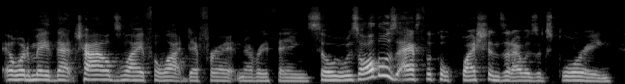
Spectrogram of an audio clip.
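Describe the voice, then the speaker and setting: An American woman speaks as a guest in a casual conversation. She tells stories candidly, in everyday slang, often quoting people as she goes. Her voice sits at a middle pitch. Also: a little fast. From rural United States. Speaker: guest, indie author and entrepreneur.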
